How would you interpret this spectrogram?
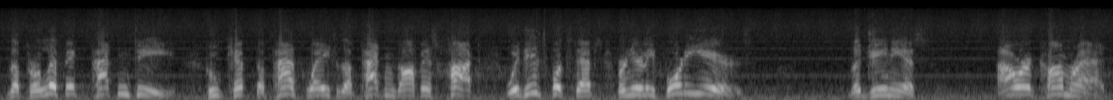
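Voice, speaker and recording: An actor playing a proud banquet orator in a dramatised audio biography, speaking in a declamatory, stately manner. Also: male voice, high-pitched, fairly bright tone, slight background noise, exaggerated voice, poor audio. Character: proud American banquet orator giving a grand toast.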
